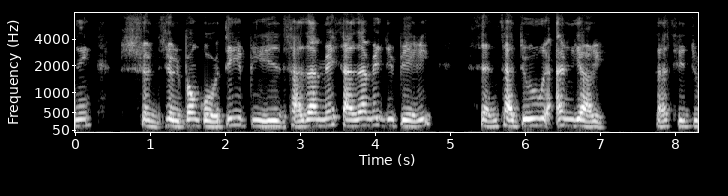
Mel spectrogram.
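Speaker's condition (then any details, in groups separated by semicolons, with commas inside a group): Cerebral palsy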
